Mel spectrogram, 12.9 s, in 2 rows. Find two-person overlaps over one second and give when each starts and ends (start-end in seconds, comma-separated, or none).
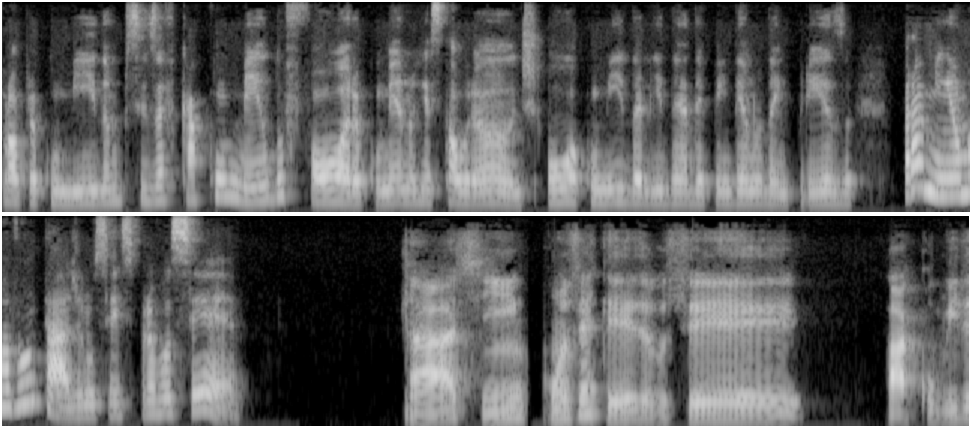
none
